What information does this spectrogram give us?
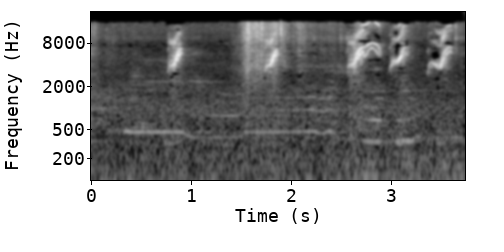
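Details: Eight-day-old Streak-eared Bulbul (Pycnonotus conradi/blanfordi) nestlings, which open their eyes at 7 days, give thin, high, squeaky chirps, singly then in a quick run of three, over low hum and rumble; Ubon Ratchathani, Thailand, 10 April 2023.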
